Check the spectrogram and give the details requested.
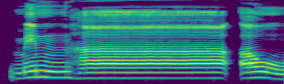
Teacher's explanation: Hamza came after Alif Madda, there will be Madde Munfasil. Stretch two Alif or three Alif.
